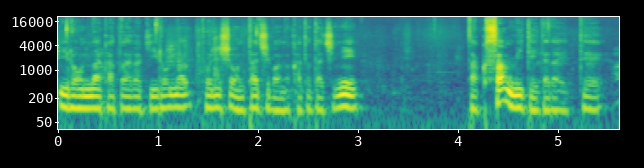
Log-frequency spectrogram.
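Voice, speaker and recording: A man speaks at a moderate pace in a medium pitch. His tone is dark and mellow, with flat, monotone intonation. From Japan, Aichi (Toyohashi). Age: 40s. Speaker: chocolate company founder. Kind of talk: radio interview. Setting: radio studio.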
